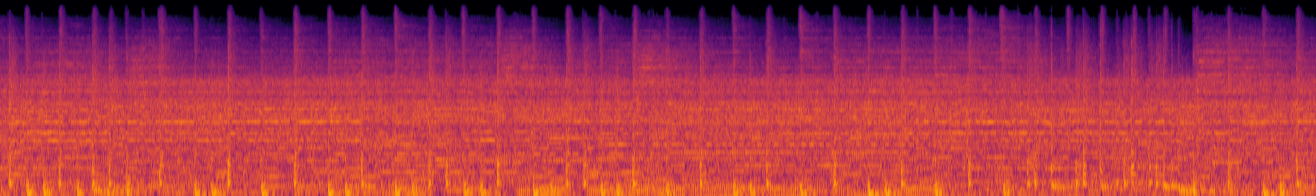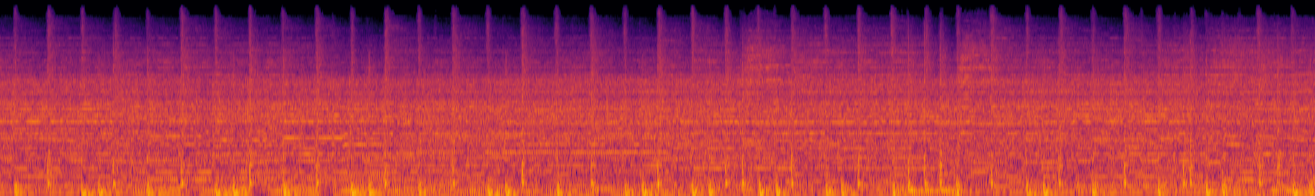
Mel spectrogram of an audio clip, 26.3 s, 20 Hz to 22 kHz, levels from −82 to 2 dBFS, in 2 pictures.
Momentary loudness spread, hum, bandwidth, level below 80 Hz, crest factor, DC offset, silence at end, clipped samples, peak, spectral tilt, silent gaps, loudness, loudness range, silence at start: 1 LU; none; 19.5 kHz; -28 dBFS; 16 dB; under 0.1%; 0 s; under 0.1%; -2 dBFS; -3 dB/octave; none; -18 LUFS; 0 LU; 0 s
